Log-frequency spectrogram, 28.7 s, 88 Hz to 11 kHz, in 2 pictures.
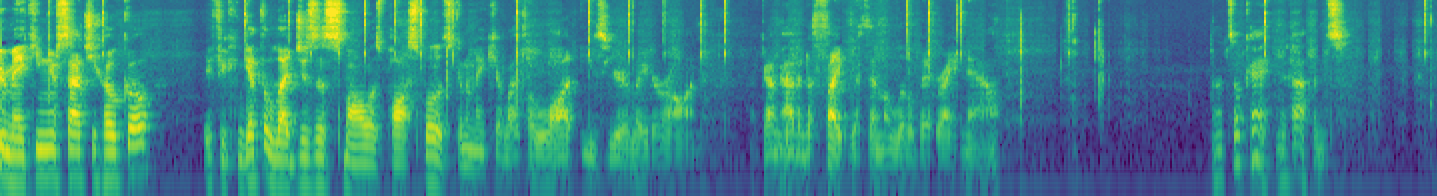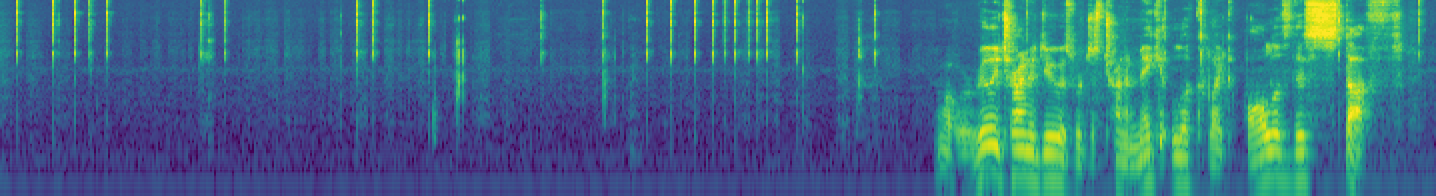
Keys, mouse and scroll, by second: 1.0-4.5 drag, 4.5-5.8 middle drag, 5.8-11.0 drag, 11.0-11.9 scroll down 3, 11.9-12.6 scroll up 2, 12.6-18.9 drag, 18.9-19.7 scroll down 3, 19.7-20.8 middle drag, 20.8-23.1 drag, 23.1-26.6 middle drag, 26.6-27.7 scroll up 6, 27.7-28.7 drag.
